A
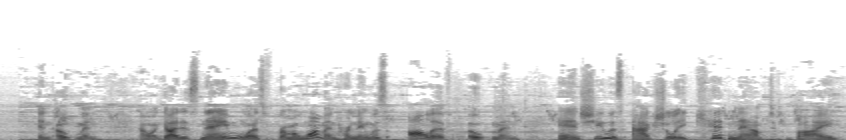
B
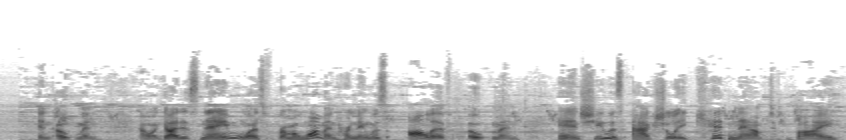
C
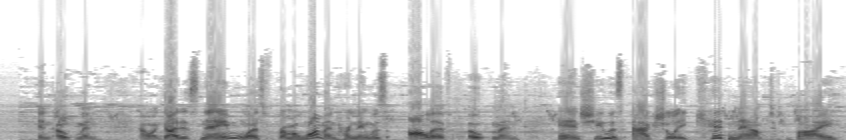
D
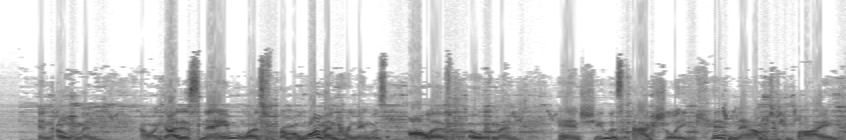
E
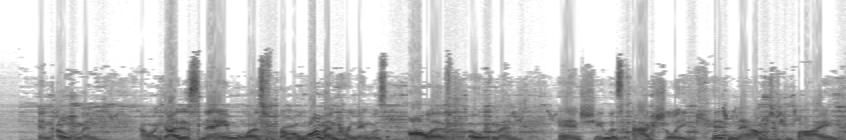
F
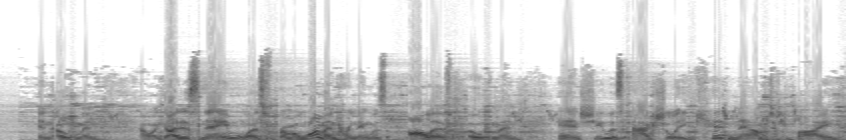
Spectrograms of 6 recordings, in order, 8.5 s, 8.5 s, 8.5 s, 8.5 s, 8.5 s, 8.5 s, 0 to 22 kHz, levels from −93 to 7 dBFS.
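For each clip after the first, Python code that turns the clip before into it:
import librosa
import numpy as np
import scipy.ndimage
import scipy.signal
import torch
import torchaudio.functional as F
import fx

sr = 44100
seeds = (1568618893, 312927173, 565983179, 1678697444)

y1 = fx.highpass(x, sr, hz=620.0, slope=6)
y1 = y1 * 10.0 ** (3.5 / 20.0)
y2 = np.clip(y1, -10.0 ** (-14.0 / 20.0), 10.0 ** (-14.0 / 20.0))
y3 = fx.sustainer(y2, sr, db_per_s=27.0)
y3 = y3 * 10.0 ** (2.5 / 20.0)
y4 = fx.octave_divider(y3, sr, octaves=2, level_db=-3.0)
y4 = y4 * 10.0 ** (1.0 / 20.0)
y5 = fx.rev_fdn(y4, sr, rt60_s=2.4, lf_ratio=1.0, hf_ratio=0.8, size_ms=16.0, drr_db=18.5)
y5 = y5 * 10.0 ** (-6.0 / 20.0)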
